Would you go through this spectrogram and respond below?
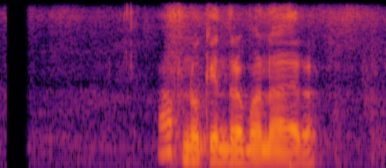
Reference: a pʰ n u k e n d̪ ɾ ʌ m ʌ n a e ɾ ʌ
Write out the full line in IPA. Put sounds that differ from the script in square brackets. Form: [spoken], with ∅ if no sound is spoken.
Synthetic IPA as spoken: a pʰ n [o] k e n d̪ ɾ ʌ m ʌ n a e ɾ ʌ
